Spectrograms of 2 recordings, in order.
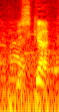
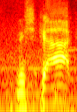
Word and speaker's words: mishkak: Mishakik is the plural, yes. Right? So how do you say one? Mishkak. Mishkak, yeah. Mishkak. Okay, yeah.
